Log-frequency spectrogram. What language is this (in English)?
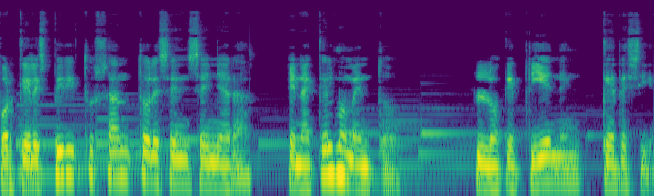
Spanish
